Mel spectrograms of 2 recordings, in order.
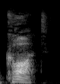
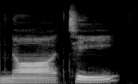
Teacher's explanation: We don't hear the GH, it's just like C-A-U-T, caught.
